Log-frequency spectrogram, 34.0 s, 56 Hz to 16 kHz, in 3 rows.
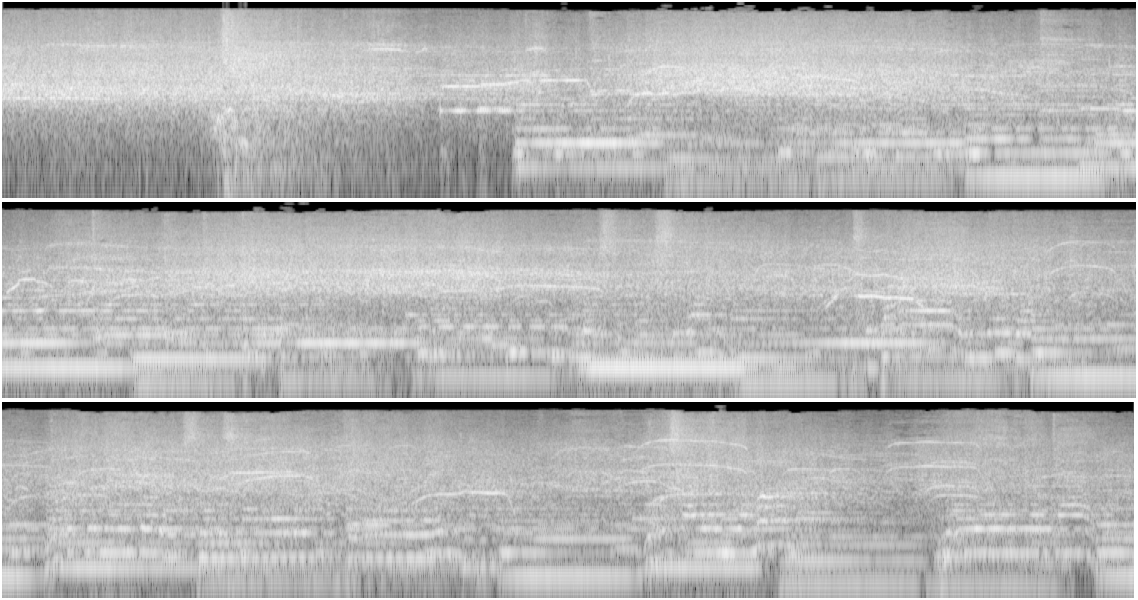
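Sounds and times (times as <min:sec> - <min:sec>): audience screaming and whooping: 0:00.0 - 0:34.0
keyboard and bass chords: 0:04.4 - 0:34.0.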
